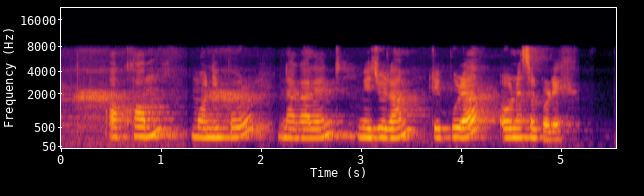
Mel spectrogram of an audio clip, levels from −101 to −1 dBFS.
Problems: none marked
